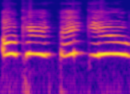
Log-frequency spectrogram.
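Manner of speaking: squeaky-high stunned voice. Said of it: "my voice went up really".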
